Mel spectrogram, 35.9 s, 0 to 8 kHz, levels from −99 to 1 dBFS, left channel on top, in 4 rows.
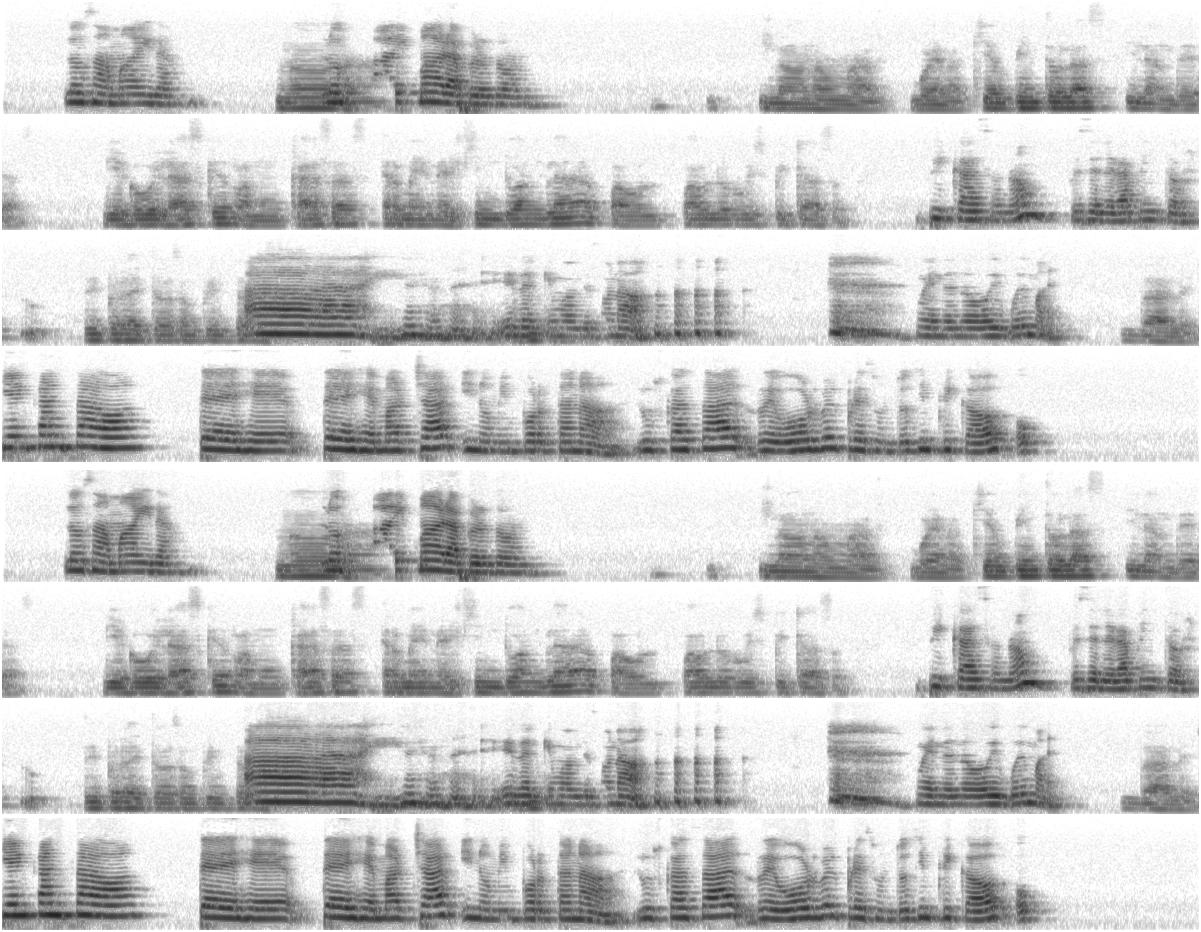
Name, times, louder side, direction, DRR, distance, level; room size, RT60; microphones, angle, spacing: voice 1, 0.5-1.4 2.4-2.6 2.8-4.0 15.9-17.9 19.8-23.1 24.2-25.9 26.9-27.9 28.4-34.6, right 2 dB, 55° right, 0.7 m, -27 dB
voice 2, 2.0-2.8 5.7-9.1 9.7-15.3 18.6-19.9 21.9-22.2 26.3-26.9, equal, 30° right, 1.1 m, -36 dB
4.2 x 2.1 x 3.1 m
head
